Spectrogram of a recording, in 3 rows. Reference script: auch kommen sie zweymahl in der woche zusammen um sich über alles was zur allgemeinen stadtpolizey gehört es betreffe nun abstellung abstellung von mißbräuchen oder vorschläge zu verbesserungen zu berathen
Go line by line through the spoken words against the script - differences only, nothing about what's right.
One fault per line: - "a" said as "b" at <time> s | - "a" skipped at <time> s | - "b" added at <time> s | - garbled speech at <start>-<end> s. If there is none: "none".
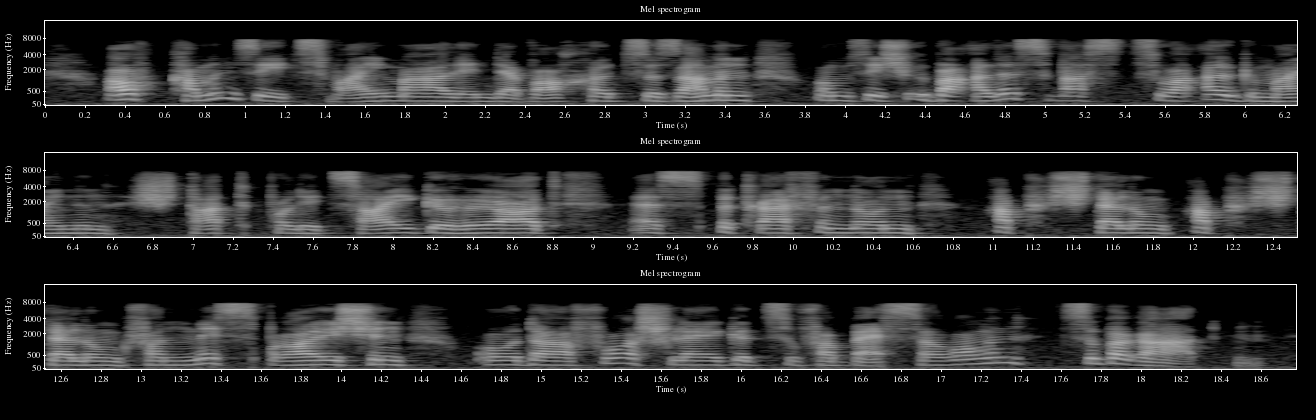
none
